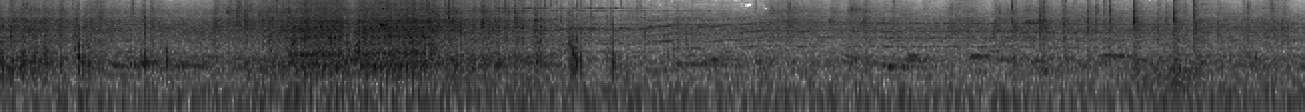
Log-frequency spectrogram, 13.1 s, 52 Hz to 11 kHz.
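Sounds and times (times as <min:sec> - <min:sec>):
automatic gunfire: 0:02.8 - 0:04.8.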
